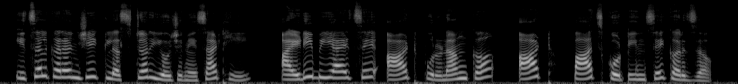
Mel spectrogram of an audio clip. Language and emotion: Marathi, neutral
